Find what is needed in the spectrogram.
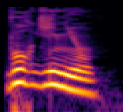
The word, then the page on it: bourguignon: francais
